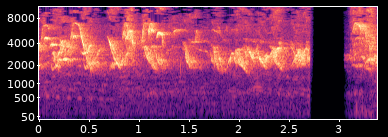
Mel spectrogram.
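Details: Greater green leafbird (cucak hijau) singing at a bird-singing contest in Singkawang: a fast, unbroken chain of high, looping warbled and chirped notes that runs for nearly three seconds, breaks briefly in silence, then resumes.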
